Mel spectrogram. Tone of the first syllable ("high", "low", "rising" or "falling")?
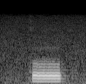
high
